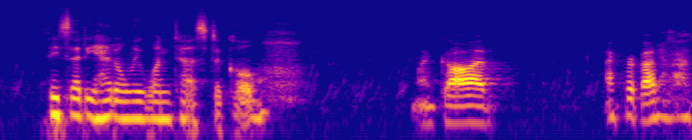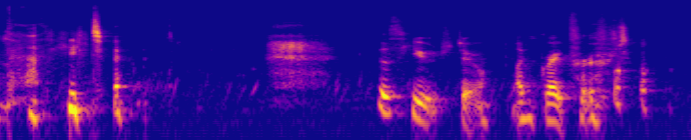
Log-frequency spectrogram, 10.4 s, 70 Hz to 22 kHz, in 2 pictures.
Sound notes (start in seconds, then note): 7.2 gasps; 9.6 laughs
